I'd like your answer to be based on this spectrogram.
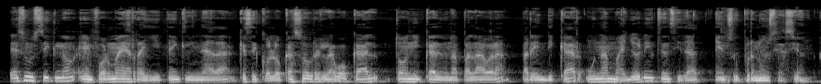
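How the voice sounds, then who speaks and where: Mexican man, steady reader, husky and dark, for a school lesson voice-over. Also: mid-range voice. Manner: steady, measured reading of rules and word lists. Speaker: student presenter. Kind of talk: read-aloud lesson narration.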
